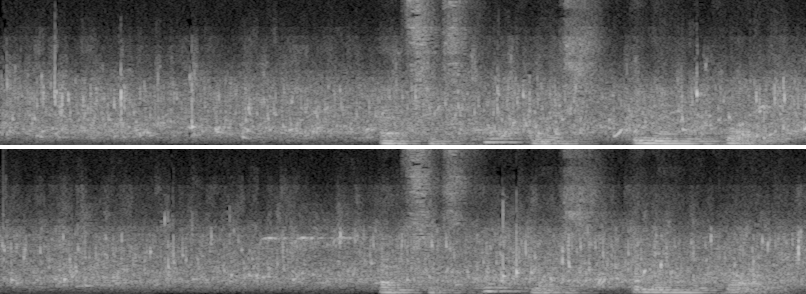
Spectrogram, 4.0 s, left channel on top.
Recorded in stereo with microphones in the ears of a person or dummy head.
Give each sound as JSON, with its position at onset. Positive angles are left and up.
{"t": 1.9, "sound": "a woman speaking", "side_deg": -30, "distance_m": 1.5}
